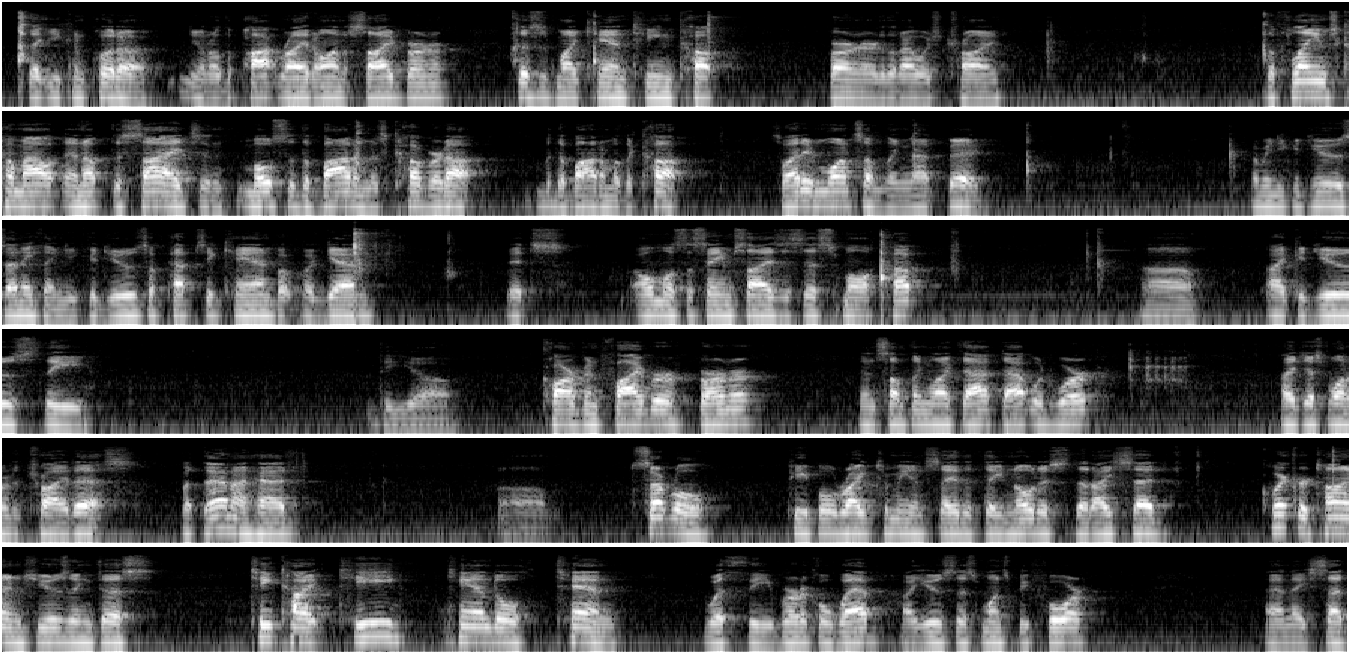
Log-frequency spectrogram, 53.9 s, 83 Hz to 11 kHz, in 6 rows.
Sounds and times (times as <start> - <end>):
Speech: 0.1 - 6.8, 8.4 - 15.6, 17.3 - 20.5, 21.4 - 24.2, 25.6 - 27.6, 29.4 - 30.0, 30.6 - 34.3, 35.5 - 38.0, 39.2 - 46.0, 46.6 - 52.2, 53.3 - 53.8.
